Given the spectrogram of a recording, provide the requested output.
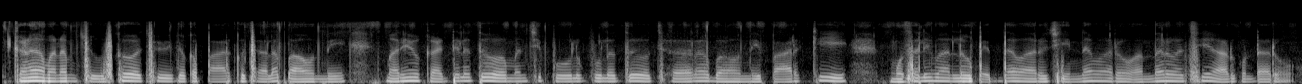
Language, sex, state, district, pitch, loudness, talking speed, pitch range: Telugu, male, Telangana, Karimnagar, 140 Hz, -20 LUFS, 120 wpm, 130-155 Hz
